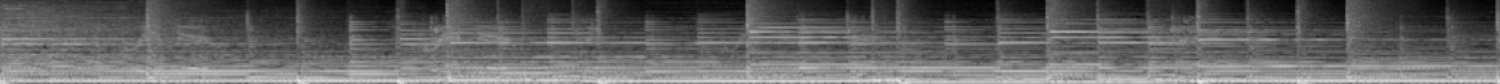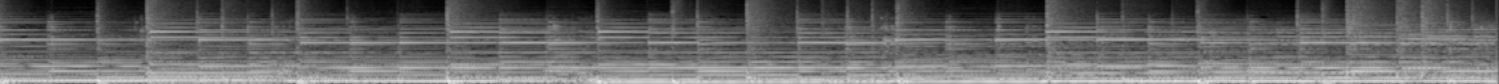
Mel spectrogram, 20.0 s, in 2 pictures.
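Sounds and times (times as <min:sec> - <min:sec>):
music loop: 0:00.0 - 0:19.9.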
